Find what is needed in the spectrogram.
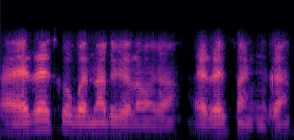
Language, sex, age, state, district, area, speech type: Goan Konkani, male, 30-45, Goa, Murmgao, rural, conversation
